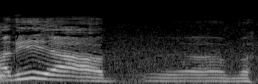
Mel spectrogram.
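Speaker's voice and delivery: drawn-out ums, fading off; hesitant stalling. Acted. Son dodges father's question on the phone, hesitant stalling. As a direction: stall for time, voice trailing away.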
